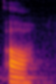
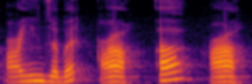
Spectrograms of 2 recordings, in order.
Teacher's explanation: حمزہ زبر آ، اس کو آئین کی آواز نہیں نکالنی بلکہ آ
